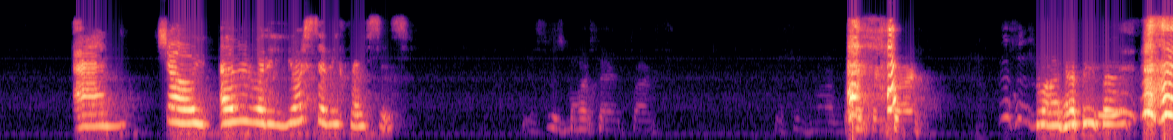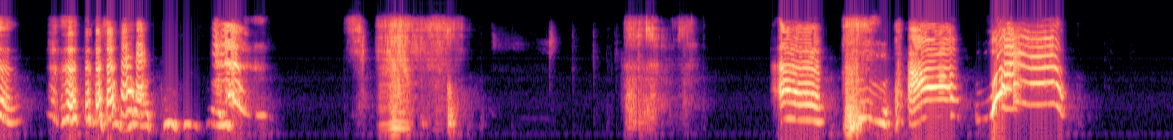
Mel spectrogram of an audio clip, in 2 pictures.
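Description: A young girl talks and squeals playfully close by.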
